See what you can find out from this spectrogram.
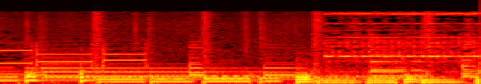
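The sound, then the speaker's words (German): A telephone ringtone plays on its own, a bright, steady electronic melody of sustained tonal notes that shifts pitch in short repeating phrases, fairly loud throughout. “Na, wer ruft denn da an?”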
